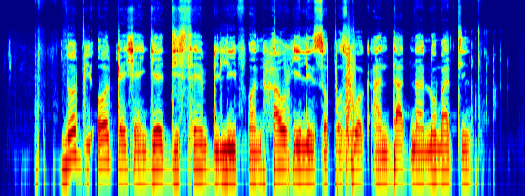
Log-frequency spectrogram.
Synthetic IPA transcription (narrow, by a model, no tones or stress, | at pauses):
nɔbiʔol̚pɛʃɔ̰̃nɡɛt̚disẽmbilifɔ̃nhawhilĩŋsɔpɔtswɔkʰã̰ndat̚nanɔmaltʰĩn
